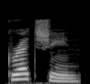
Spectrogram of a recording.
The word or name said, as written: gretchine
